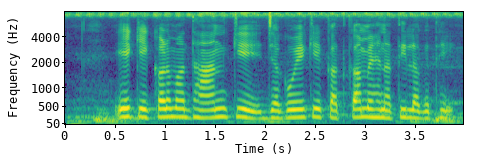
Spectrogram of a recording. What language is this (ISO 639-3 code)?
hne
